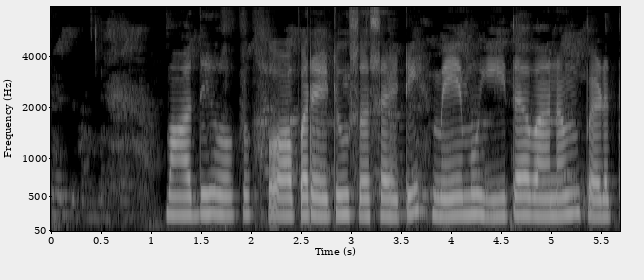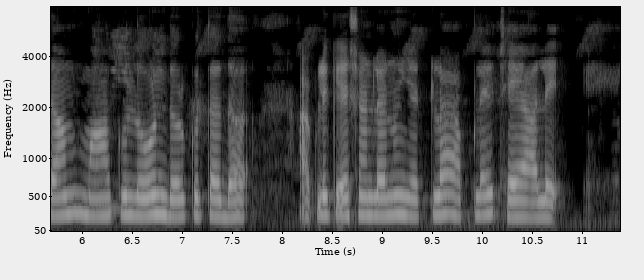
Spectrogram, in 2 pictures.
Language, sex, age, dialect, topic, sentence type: Telugu, male, 51-55, Telangana, banking, question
